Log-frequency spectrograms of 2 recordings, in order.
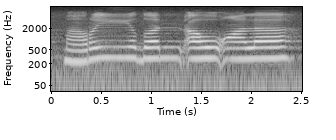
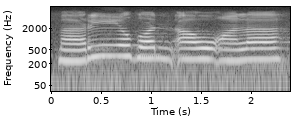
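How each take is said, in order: Both takes have the same delivery.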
